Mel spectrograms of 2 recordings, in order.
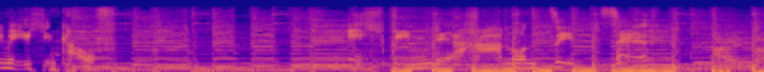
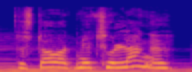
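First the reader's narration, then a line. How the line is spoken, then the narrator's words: Plain. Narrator (German): sagte Hävelmann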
